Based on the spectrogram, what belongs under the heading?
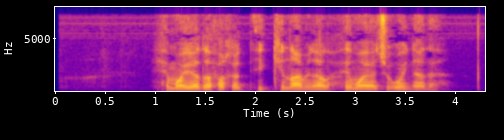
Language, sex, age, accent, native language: Uzbek, male, 25-34, Jizzax, Uzbek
